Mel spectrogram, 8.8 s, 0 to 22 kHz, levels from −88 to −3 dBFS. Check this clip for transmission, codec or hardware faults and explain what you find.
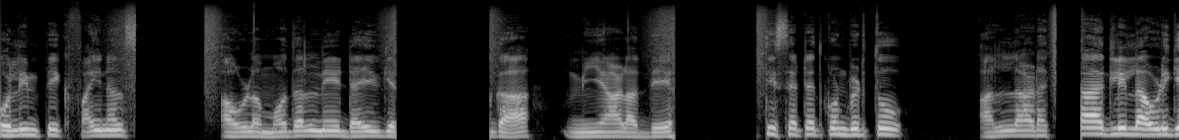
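The speech is interrupted four times by wireless microphone squelch dropout, at 0.77–1.73 s, 2.81–3.81 s, 4.81–5.86 s and 7.85–8.15 s. Each time, the analogue FM radio link weakens until the receiver's squelch shuts the output off. A short swell of hiss gives way to near silence lasting about 0.52 s, 0.71 s, 0.62 s and 0.19 s respectively, and the speech then comes back.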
